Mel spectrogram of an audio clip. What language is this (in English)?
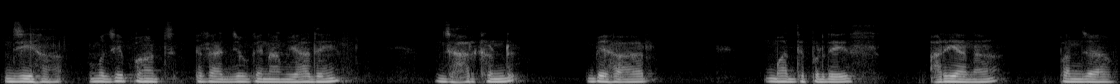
Hindi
